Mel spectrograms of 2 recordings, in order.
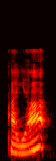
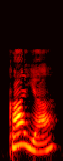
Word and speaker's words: kaya: ni Jack gawain ito Did you hear the difference in pronunciation kaya kaya now can or capability is kaya whereas kaya is expressing doubt about that capability do is Gaw this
